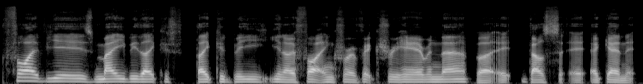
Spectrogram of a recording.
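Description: A man's voice: mid-range voice, steady tone, normal speed, clear, resonant tone, no echo, studio quality. A British man co-hosting a podcast, chatting in an informal, matey way. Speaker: podcast co-host. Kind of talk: casual podcast chat.

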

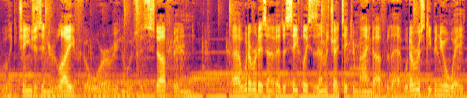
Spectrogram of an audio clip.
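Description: Male bedtime podcast host: gravelly creak, flat intonation, soothing, halting, tangent-prone rambling. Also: medium pitch. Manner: halting, tangent-prone, circling back on himself. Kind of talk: rambling, meandering bedtime monologue meant to lull listeners to sleep.

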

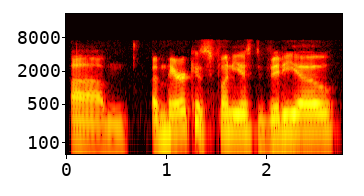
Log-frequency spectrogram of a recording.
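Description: A man's voice: fairly high pitch, a little slow, fairly bright tone, no room sound, dull audio. A man co-hosting a podcast in casual chat, telling anecdotes and acting out little exchanges as he goes. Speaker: podcast co-host.

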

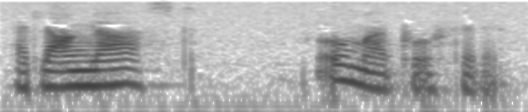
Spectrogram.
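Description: An actress playing a poised, soothing widowed cousin who coaxes gently, in 1950s radio drama style on an old broadcast recording. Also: female voice, low-pitched, steady tone, measured pace, husky, exaggerated voice. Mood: calm, caring. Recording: muffled 1950s radio broadcast, music behind.

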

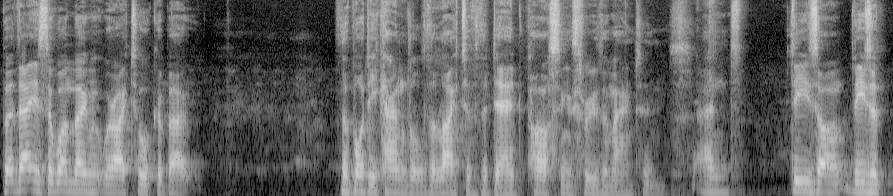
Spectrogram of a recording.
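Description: A man's voice: medium pitch, steady tone, normal speed. A man from Wales with no Welsh accent, an author talking casually in an interview, wry and digressive with hesitant restarts. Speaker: author guest.

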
